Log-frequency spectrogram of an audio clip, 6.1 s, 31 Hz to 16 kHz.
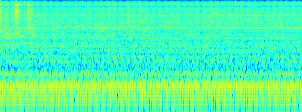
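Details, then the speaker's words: Neon SRT-4 four-cylinder first start after clutch master cylinder replacement and new plugs gapped at .032: deep, even idle holding a steady low beat, no misses or knocks; running cleanly, clutch still needs more bleeding. "all right starts runs flaps Ting Ting Ting"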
